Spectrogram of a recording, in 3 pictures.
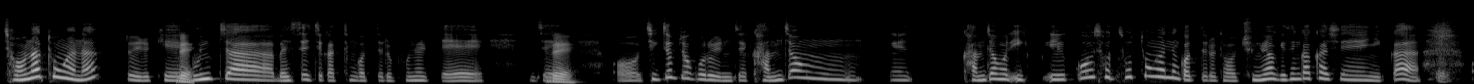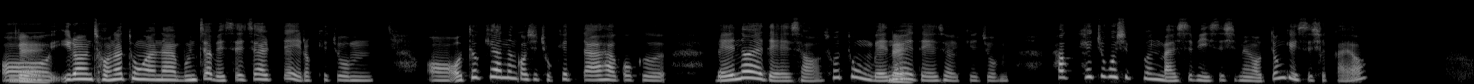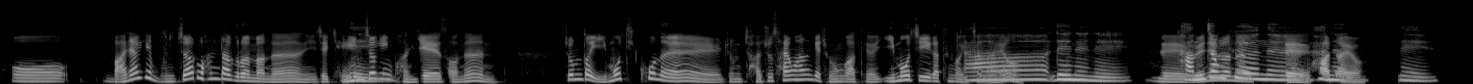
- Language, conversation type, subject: Korean, podcast, 전화 통화보다 문자를 더 선호하시나요?
- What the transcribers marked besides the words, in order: teeth sucking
